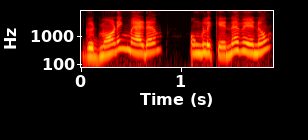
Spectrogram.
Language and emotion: Tamil, happy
